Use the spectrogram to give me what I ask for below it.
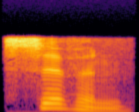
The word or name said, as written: Sivan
